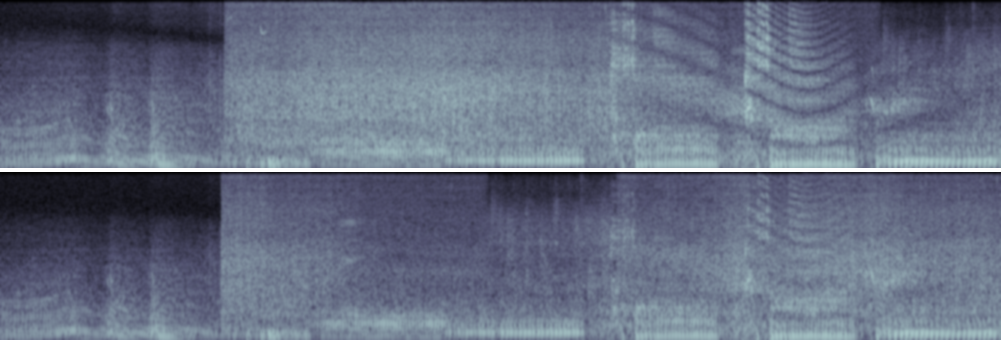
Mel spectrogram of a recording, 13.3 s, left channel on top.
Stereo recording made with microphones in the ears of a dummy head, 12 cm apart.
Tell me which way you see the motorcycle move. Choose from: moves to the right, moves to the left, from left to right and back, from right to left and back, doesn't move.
moves to the right.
